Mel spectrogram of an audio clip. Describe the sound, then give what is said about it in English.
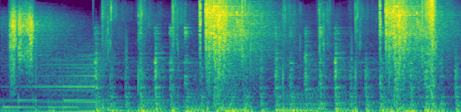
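Booms and bursts from high-grade ordnance fire pile up in a dense, loud barrage, with many heavy thuds and sharp blasts overlapping almost without pause. “The fact that they're using such high-grade ordnance”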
